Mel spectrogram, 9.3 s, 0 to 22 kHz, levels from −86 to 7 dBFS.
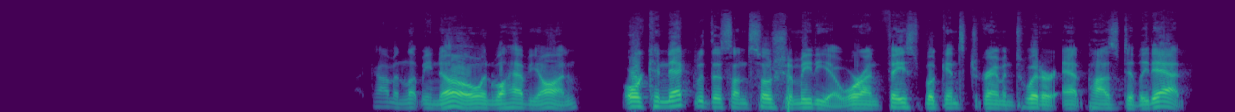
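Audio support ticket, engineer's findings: Corrupt frame decoded at 5.91 s, just after "connect with us on": short blip or burst, energy at wrong frequencies. Decoder played a few bit-damaged frames with wrong gains or misread codes. Fade-in ending 3.56 s is clean.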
